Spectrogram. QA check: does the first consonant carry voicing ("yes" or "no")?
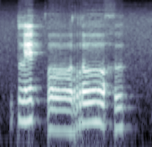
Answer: no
